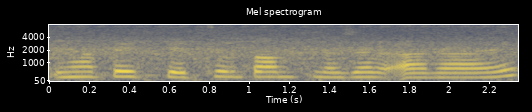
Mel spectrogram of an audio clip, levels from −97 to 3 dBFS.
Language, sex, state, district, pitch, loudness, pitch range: Hindi, female, Maharashtra, Chandrapur, 255 Hz, -15 LUFS, 245-270 Hz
